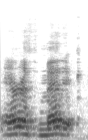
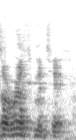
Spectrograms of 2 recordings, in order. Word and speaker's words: arithmetic: Depending on what you're using it for is how you say it. So if you're using it as an adjective, okay, like this would be an arithmetic sequence because that's telling you what kind of sequence it is. Adjective is arithmetic, noun is arithmetic.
